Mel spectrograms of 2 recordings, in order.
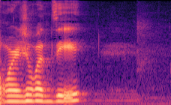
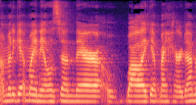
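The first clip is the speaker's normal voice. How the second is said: ordinary talk, nothing marked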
